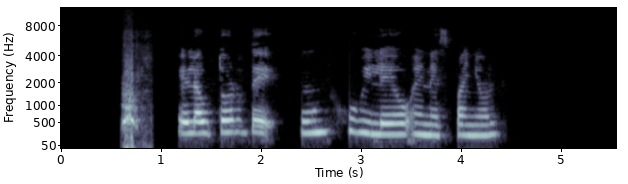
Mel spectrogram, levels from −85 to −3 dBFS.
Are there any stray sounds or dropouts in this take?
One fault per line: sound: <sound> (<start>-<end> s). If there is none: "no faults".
sound: bark (0.6-0.9 s)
